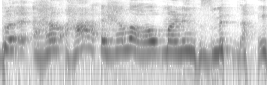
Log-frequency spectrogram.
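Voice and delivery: high, loud, slow, flustered and surprised, blurted out. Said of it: "I was like".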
